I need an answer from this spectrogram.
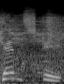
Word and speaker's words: Kensky: Said, "You didn't say my name right. It's Kensky. It's Kensky."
